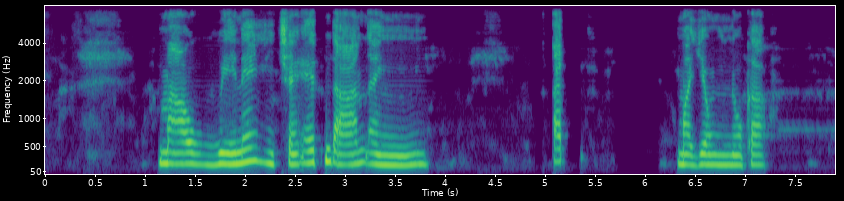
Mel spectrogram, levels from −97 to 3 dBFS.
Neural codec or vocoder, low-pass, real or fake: codec, 16 kHz, 16 kbps, FunCodec, trained on LibriTTS, 50 frames a second; 7.2 kHz; fake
